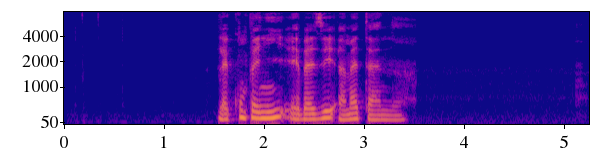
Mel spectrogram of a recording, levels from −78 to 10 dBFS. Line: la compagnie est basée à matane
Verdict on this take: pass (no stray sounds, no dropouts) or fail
pass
